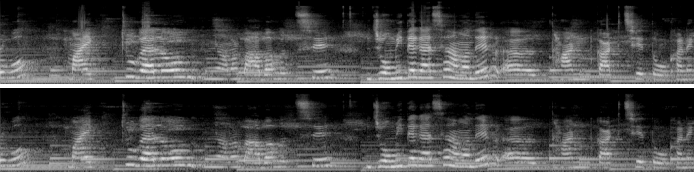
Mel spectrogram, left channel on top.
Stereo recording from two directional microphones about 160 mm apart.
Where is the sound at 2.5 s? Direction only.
20° right (ahead or behind).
